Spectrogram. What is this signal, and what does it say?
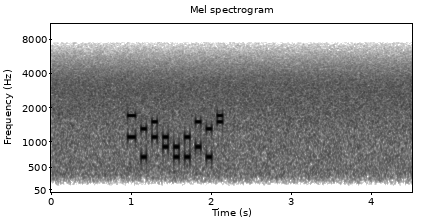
Multi-frequency trunk signalling (R1, as on North American trunks), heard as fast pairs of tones, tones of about 70 ms, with phone line noise. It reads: KP 4931284 ST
